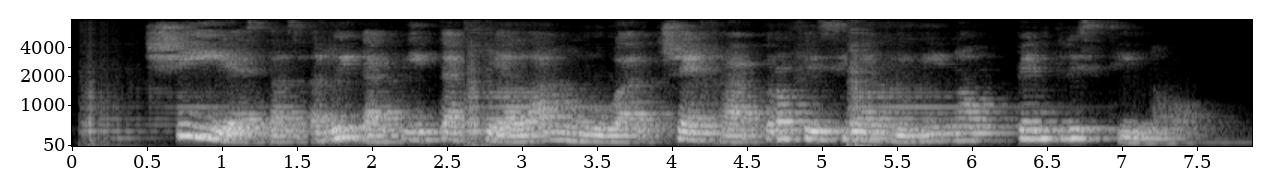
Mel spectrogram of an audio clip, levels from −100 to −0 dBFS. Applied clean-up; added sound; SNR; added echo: neural separator model SepFormer DNS4.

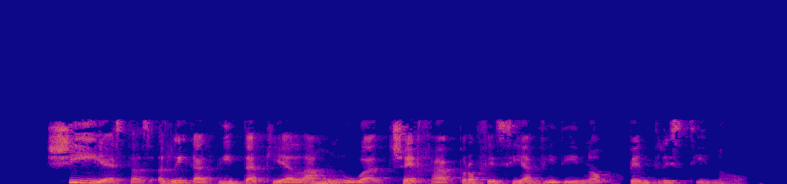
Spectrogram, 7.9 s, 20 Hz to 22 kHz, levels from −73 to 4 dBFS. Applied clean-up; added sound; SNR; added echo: none; none; none; none.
